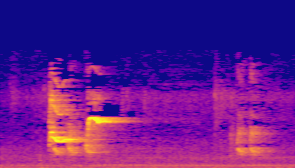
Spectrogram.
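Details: Young male Java sparrow, caged for about two weeks, singing in a kitchen despite an injured foot with a lost claw; two short bursts of high, bright chirping and ringing trills, the second softer, over a faint low hum.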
